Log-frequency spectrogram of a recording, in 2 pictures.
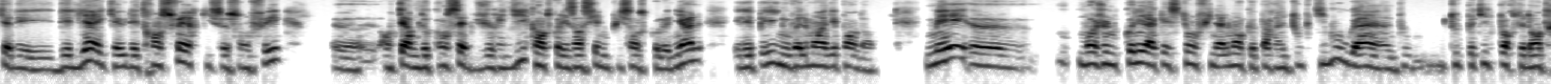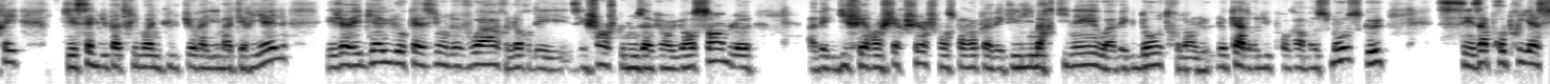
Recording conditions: video call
